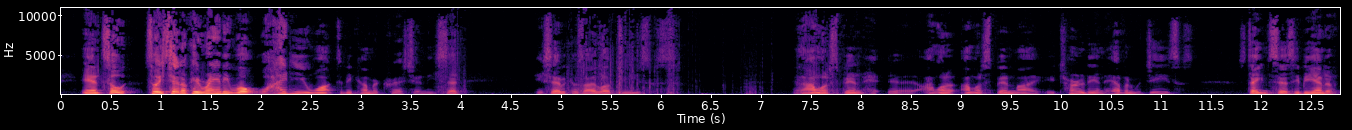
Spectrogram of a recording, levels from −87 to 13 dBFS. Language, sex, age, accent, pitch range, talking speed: English, male, 50-69, American, 105-150 Hz, 220 wpm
